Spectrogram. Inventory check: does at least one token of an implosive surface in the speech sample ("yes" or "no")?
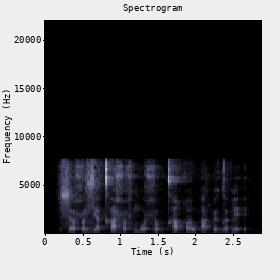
yes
